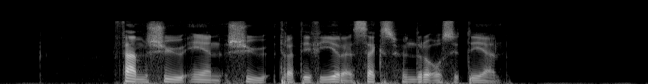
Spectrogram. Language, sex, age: Norwegian, male, 39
